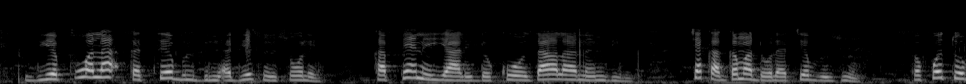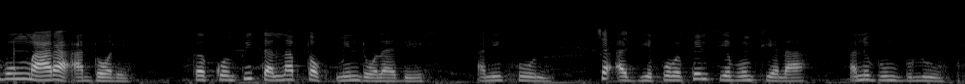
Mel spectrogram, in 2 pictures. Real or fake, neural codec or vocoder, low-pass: real; none; 5.4 kHz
